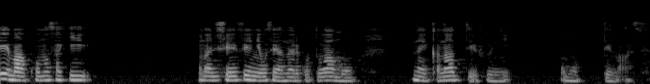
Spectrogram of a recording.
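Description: Her medium-pitched voice is somewhat breathy, with fairly even intonation and big swings in loudness. The woman speaks at a fairly quick pace but leaves long, frequent pauses. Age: 30s. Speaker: podcaster working in beauty industry. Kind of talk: casual monologue. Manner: hesitant, many fillers.

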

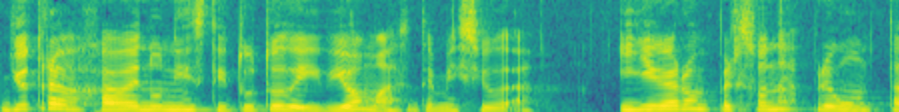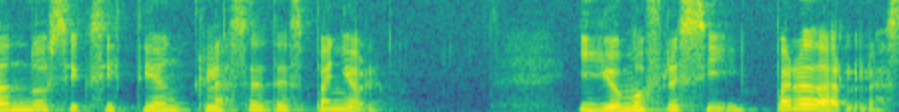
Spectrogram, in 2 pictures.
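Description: In a Chilean accent, a woman speaks at a moderate pace with a dark, mellow tone, high pitch and fairly even intonation. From Chile (San Carlos, south-central). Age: 30s. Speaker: language teacher and podcast host. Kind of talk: scripted narration. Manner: clear, natural pace for learners.

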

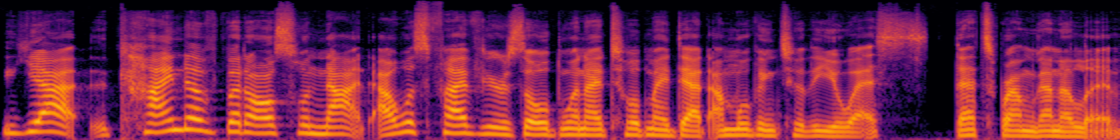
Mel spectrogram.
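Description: With a German accent, a woman talks fairly quickly in a fairly low voice that swings very widely in pitch. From Germany. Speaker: entrepreneur and podcast host. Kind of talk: interview.

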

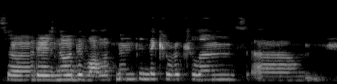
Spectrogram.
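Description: A woman with an Arabic accent speaks at a fairly slow pace. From Sudan. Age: 20s. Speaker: software engineer and former lecturer. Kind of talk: casual interview. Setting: Skype call.

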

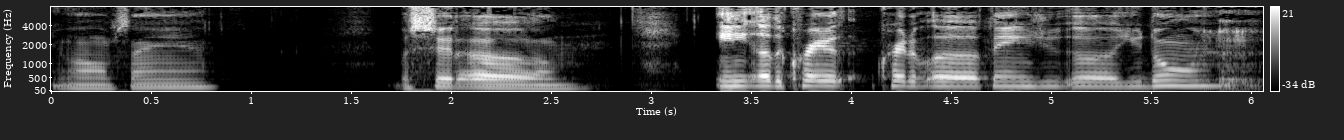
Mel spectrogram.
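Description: Long, frequent pauses break up a man's speech. Otherwise his pace is moderate, his pitch high, with ordinary variation. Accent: American. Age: 20s. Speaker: podcast host. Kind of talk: casual chat. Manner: animated.

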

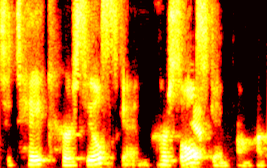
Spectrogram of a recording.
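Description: A normal speaking voice from a woman at medium pitch, fairly slow, with lively intonation. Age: 40s. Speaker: spiritual healer. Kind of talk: casual interview.

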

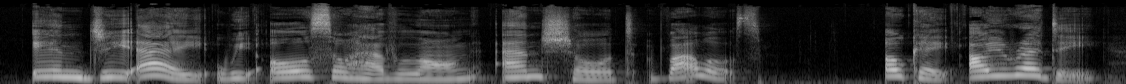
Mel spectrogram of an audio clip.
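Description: At a very slow pace, a woman speaks in a high pitch with very wide pitch swings. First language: Polish. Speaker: online English teacher, podcast host. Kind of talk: language lesson. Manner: slow, clearly enunciated.

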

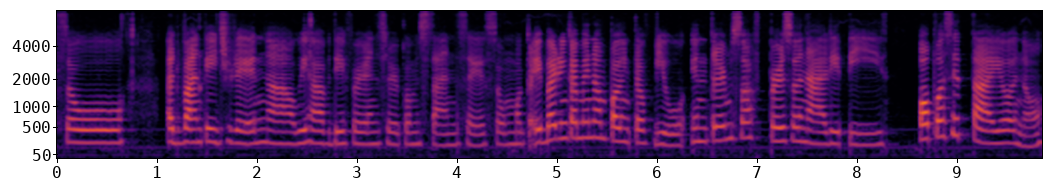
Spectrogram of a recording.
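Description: At a fairly slow pace, a woman speaks with a fairly high pitch and ordinary pitch variation on a very clean recording with a silent background. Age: 20s. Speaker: podcast co-host. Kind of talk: casual chat. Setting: home recording. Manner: animated.

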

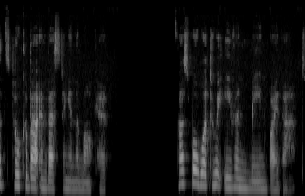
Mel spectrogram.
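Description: A woman with a fairly low pitch speaks at a fairly quick pace with lively intonation. The recording is very clean with a silent background and a dry, close sound with no echo. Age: 40s. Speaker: podcast host, money coach. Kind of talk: solo podcast monologue.

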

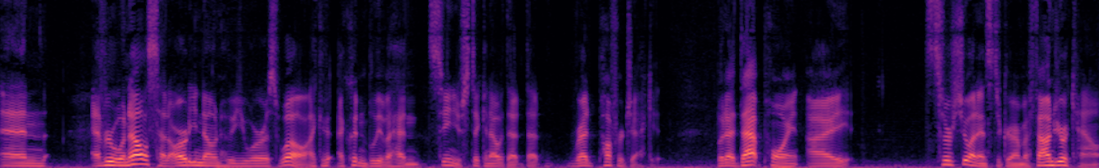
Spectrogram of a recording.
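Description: A man speaks in a normal speaking voice at a medium pitch, moving at a fairly quick pace with lively intonation. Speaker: podcast host. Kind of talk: casual interview. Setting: video recording in office.

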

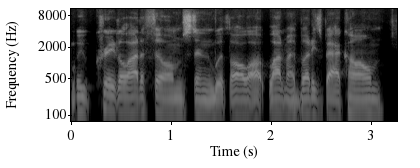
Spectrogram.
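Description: A man with an American accent speaks at a fairly quick pace in an unremarkable speaking voice, his pitch fairly low. The sound is dry and close, with no echo. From Indiana, Fort Wayne. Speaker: filmmaker. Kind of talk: casual interview. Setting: video call.

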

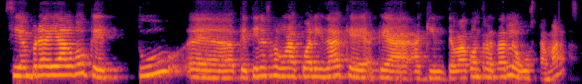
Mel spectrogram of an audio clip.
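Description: A woman speaks in a normal speaking voice, fairly high in pitch with ordinary pitch variation. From Spain, Salamanca. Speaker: tourism marketing specialist. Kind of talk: interview.

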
